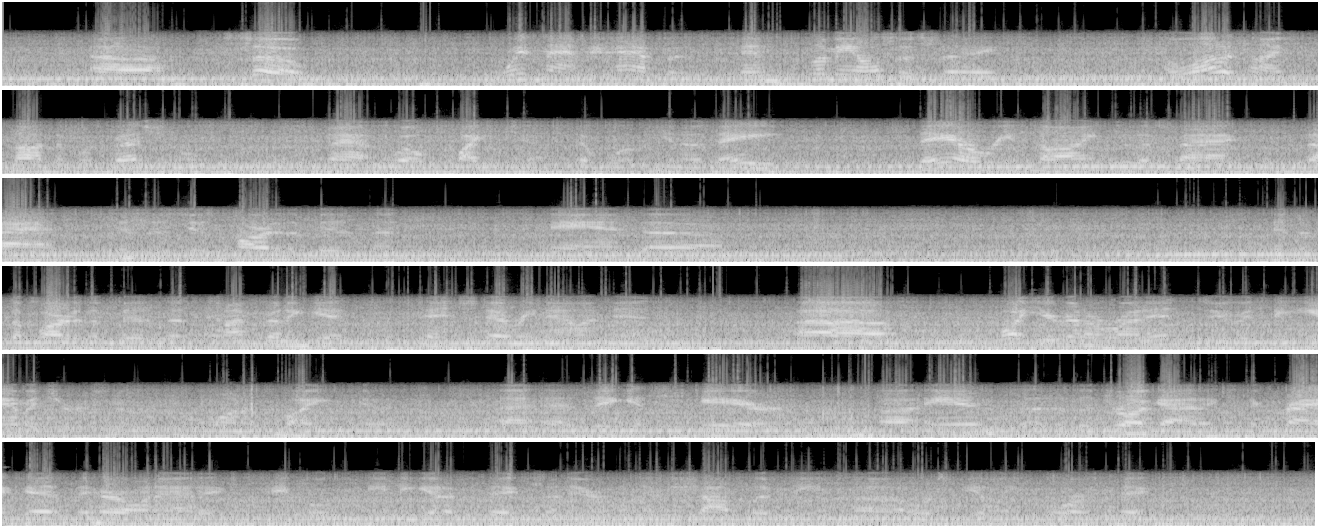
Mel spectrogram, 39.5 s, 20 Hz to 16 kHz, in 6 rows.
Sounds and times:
Car: 0.0 - 39.4
Outside, urban or manmade: 0.0 - 39.4
Speech: 0.4 - 1.6, 2.5 - 5.0, 5.8 - 7.6, 8.2 - 10.5, 11.2 - 15.2, 15.9 - 16.9, 19.5 - 23.0, 23.7 - 38.7.

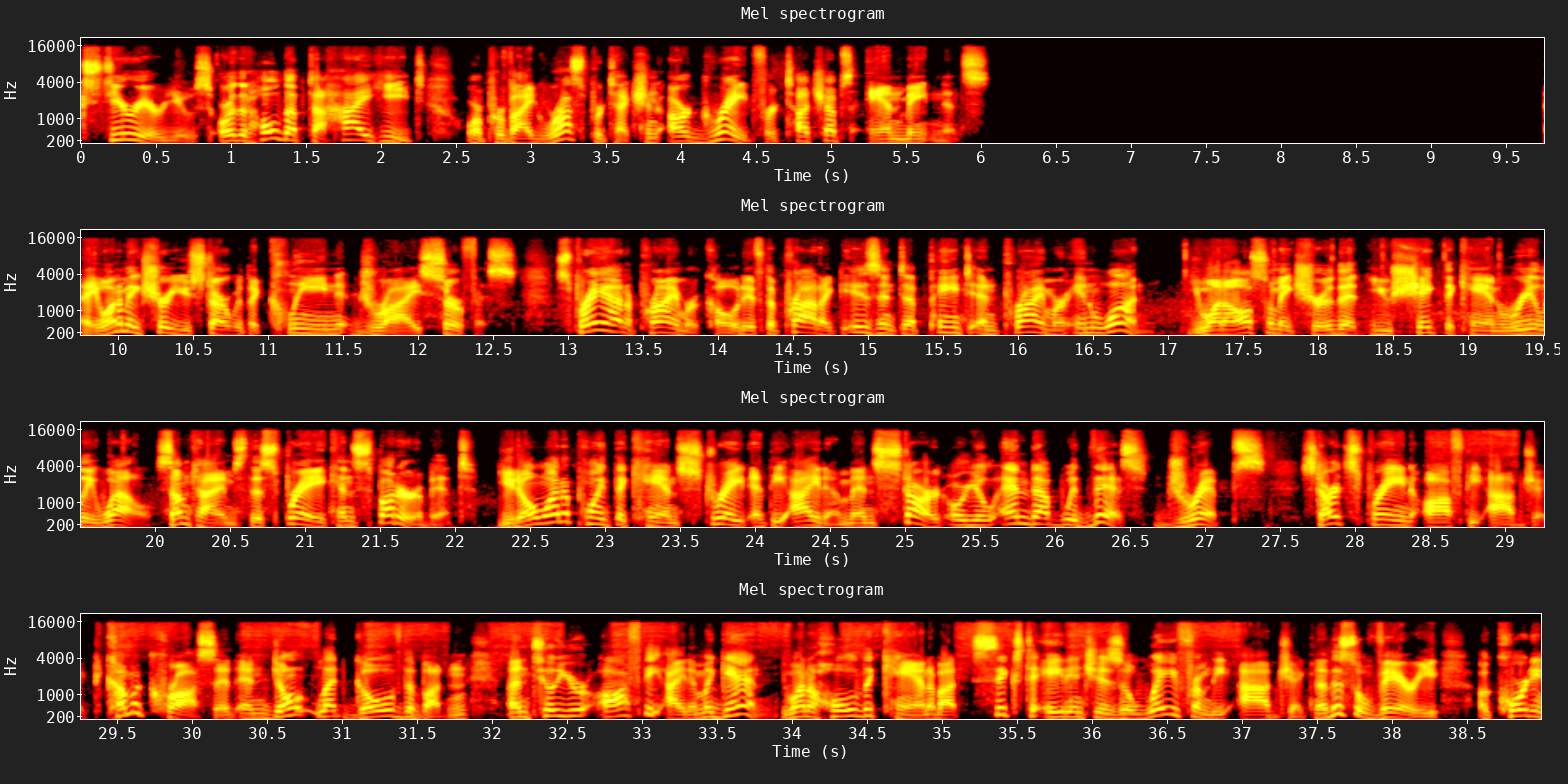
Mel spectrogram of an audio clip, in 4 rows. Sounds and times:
Speech: 0.0 - 6.1, 9.8 - 38.9.

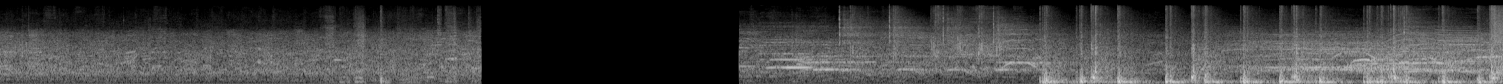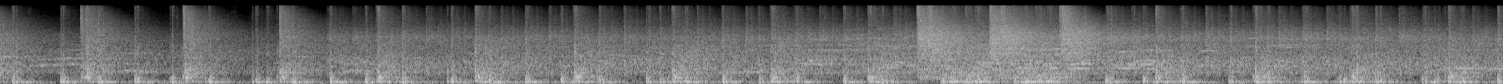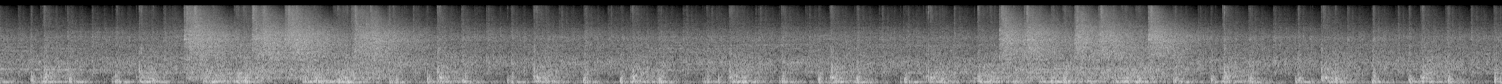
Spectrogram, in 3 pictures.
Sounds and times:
Percussion: 8.4 - 45.0.

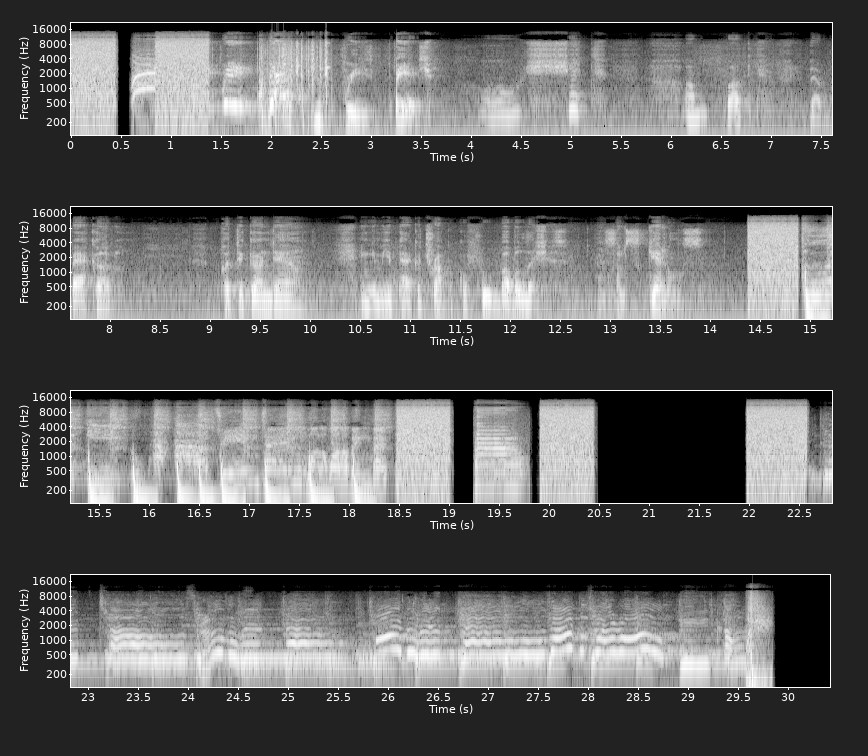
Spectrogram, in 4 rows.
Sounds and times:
Music: 14.9 - 18.8, 22.6 - 29.6.

